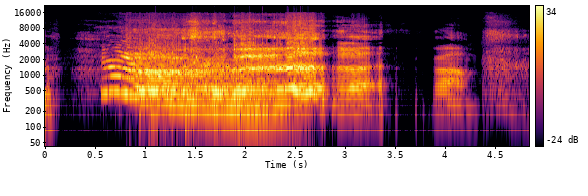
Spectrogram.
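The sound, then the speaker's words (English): A voice lets out a loud, drawn-out guttural scream lasting a couple of seconds, followed by a few shorter strained yells and groans, delivered as a vocal imitation of a primal scream. “Do you just go with a primal scream, like a guttural? Yeah, constant primal scream.”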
